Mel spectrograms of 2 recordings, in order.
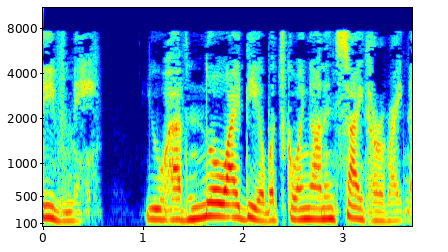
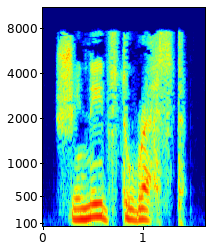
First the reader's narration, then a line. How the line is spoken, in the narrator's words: he said gruffly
